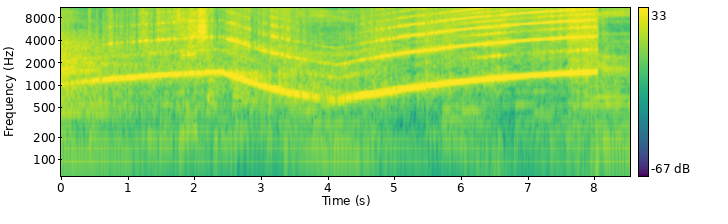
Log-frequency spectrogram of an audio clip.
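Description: Siren wailing: a slow rising pitch, a fall about two and a half seconds in, then a long rise again, cutting off suddenly at the end.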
